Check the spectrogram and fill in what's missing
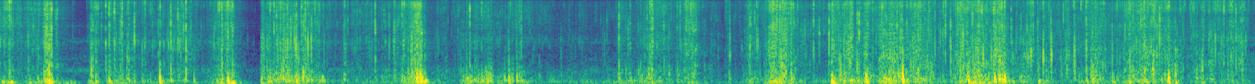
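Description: Fingertips pop the bubbles on a clear plastic bubble wrap sheet in rapid sequence, producing dense sharp snaps over a steady crinkling of plastic. The pops come in quick bursts with brief quieter gaps, bright and crisp with some low thump beneath.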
